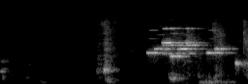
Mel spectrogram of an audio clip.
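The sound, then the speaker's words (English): A phone rings with a short burst of bright electronic ringtone notes, fairly clear, after a brief soft sound and a moment of quiet, with no one talking. “let me just try and stop that phone from ringing.”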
